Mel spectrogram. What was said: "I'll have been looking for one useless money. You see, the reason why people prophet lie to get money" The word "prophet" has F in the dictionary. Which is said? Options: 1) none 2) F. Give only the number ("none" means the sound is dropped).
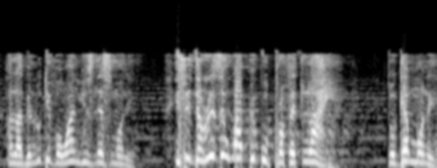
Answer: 2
